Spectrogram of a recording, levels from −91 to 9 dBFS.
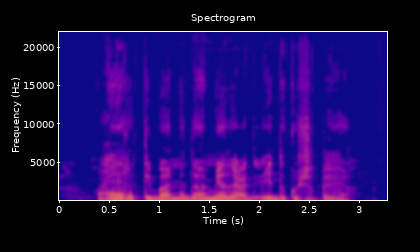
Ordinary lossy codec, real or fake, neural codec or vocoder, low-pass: none; real; none; none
